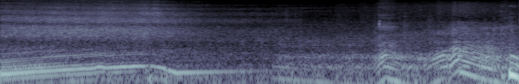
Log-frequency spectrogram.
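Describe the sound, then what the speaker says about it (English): A motorcycle engine in Tomb Raider idles and then revs in sharp bursts, pitch climbing and dropping repeatedly, loud and close with no talk over it. "thank God they didn't take my motorcycle"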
